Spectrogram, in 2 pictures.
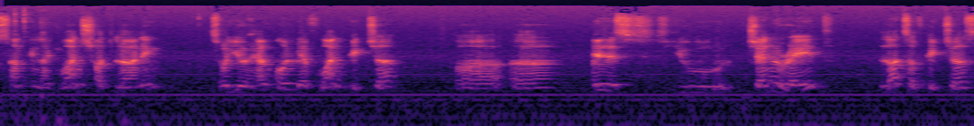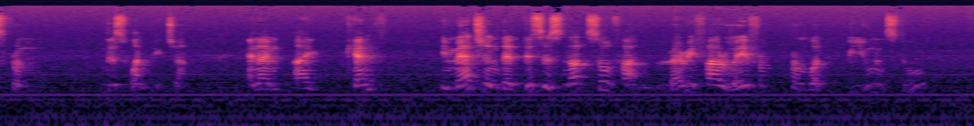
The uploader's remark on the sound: Test - sound recorded. Meeting sound - not clear.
